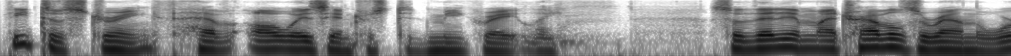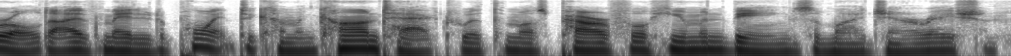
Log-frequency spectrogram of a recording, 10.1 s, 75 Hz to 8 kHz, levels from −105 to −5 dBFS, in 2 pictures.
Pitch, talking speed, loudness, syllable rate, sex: 120 Hz, 210 wpm, -20 LUFS, 5.2 syllables/s, male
